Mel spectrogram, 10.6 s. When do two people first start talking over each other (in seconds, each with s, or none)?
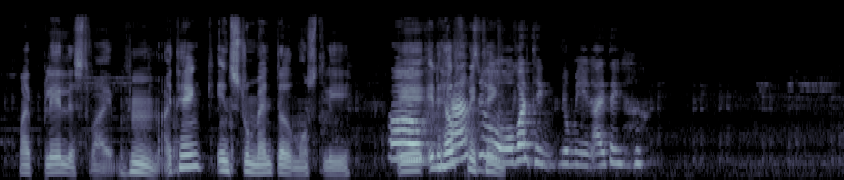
5.0 s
